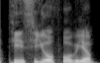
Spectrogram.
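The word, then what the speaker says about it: phthisiophobia: फिथसिफोबिया फिथसियोफोबिया या फिर थिसियोफोबिया या थीसियोफोबिया पीएच को साइलेंट मारेंगे थिसियोफोबिया बोलेंगे क्या बोलेंगे थिसियोफोबिया थीसियोफोबिया क्या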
